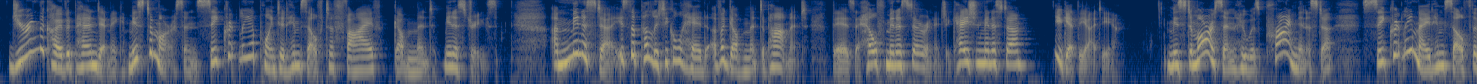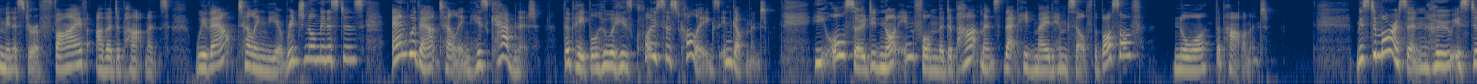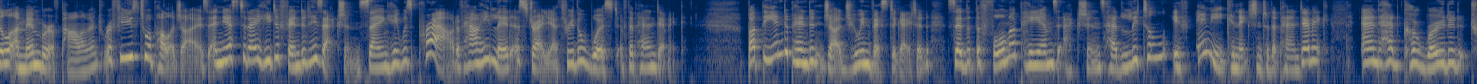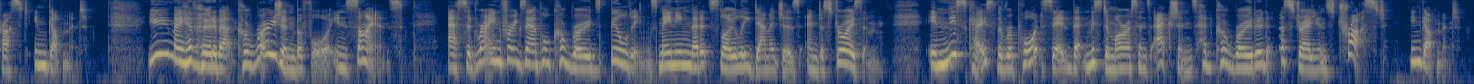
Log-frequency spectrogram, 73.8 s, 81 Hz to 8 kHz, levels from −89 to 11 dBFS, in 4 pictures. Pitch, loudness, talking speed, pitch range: 240 Hz, -25 LUFS, 150 wpm, 205-295 Hz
